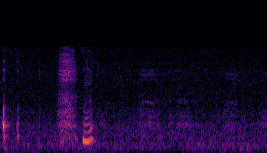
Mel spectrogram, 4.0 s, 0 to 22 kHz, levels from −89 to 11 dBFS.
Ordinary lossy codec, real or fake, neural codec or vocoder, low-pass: none; real; none; 7.2 kHz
